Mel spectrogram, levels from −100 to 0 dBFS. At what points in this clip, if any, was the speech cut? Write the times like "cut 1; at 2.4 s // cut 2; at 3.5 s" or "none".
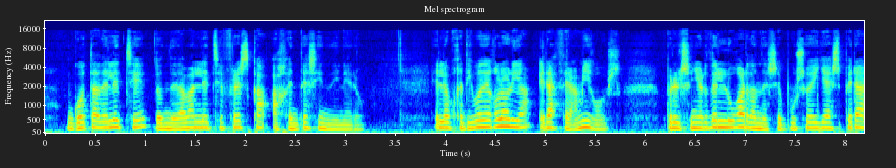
none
